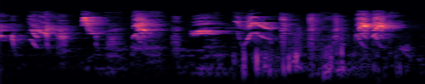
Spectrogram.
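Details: Common myna singing with many different sounds, a fast jumble of chattering squawks, upslurred whistles and throaty gurgles packed closely together, loud and continuous.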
